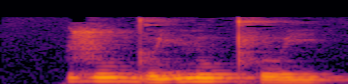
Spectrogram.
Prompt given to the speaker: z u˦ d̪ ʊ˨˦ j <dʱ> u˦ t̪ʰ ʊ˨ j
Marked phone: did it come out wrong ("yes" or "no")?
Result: yes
